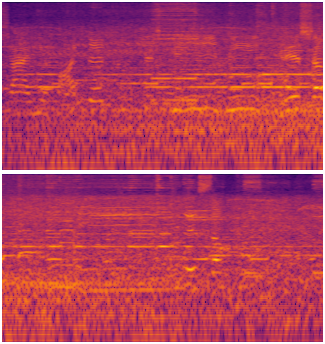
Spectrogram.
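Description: Steady, dense street traffic on the main road of Kathmandu, Nepal, heard from a parking lot beside it, with a continuous low engine rumble and hum, occasional higher tonal whines and brief horn-like bursts rising above the constant roar.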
